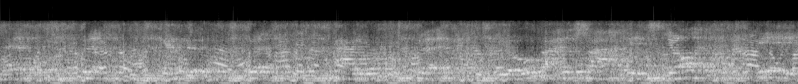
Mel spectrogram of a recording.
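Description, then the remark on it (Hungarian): A dense, continuous crowd roar of thousands of people gathered before a stage at an outdoor aerobics event on a parade square, many overlapping voices chattering and occasionally yelling, loud and steady throughout. “Többek között francia Viki előadásának köszönhetően ezrek álltak a színpad előtt.”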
